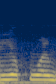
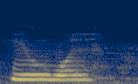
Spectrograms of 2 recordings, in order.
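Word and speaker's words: 유월: Hindi siya yokwol guys ha. Kapag pagbibilang, ginagamit ang yok. Pero kapag months, you. Ito ay yuwol. Hindi po siya, hindi siya yok.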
